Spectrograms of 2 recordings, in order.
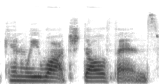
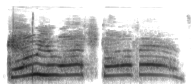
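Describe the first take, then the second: First: It is said at a normal, quiet volume. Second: It is said very loudly, like a roar.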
